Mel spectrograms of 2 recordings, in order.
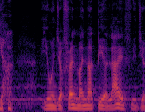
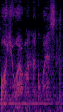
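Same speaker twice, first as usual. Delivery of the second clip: breathy, intimate, soft whisper, very close. Voicing Sofia as she leans in to the listener, whispering close to ear. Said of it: "leans into you and whispers really close to your ear".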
